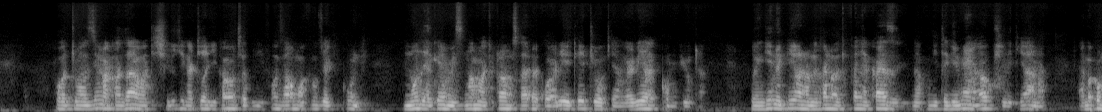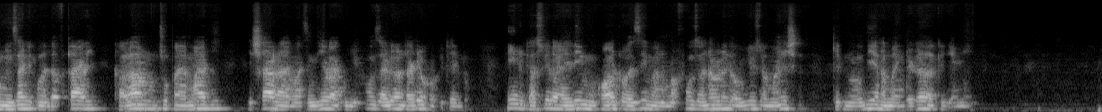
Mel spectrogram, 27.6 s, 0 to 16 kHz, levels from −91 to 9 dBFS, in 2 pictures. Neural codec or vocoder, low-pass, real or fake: codec, 44.1 kHz, 2.6 kbps, DAC; 14.4 kHz; fake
